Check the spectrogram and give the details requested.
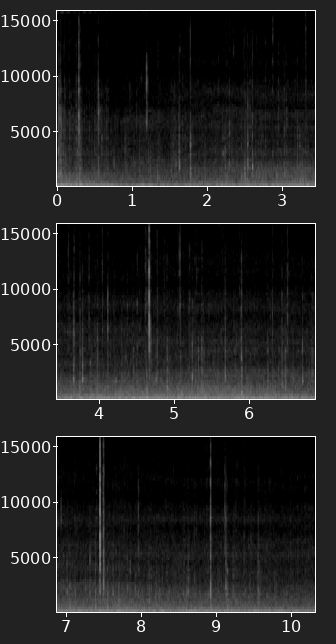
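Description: Heavy rain pouring in a gusty thunderstorm, with a steady low wind rumble on the microphone and scattered sharp taps of drops striking close by.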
